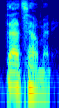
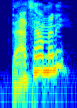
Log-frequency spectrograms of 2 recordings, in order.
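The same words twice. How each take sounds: First: Flat quiet answer. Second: Mock surprise. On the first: Retold or imitated.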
